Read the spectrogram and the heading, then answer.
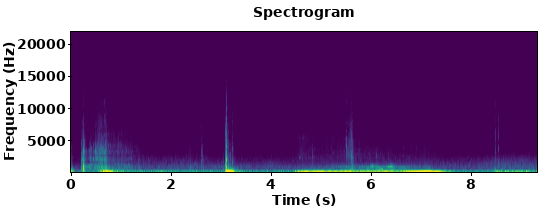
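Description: Car doors thud shut, then a car engine starts, revs up and down and the car drives off, its droning hum swelling before easing away.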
